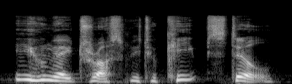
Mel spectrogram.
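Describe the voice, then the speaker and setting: In a put-on character voice, a man speaks at a high pitch with lively intonation, and the sound is dry and close with no echo. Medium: audio drama.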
